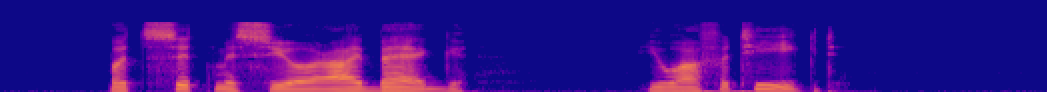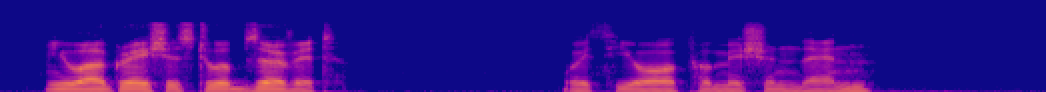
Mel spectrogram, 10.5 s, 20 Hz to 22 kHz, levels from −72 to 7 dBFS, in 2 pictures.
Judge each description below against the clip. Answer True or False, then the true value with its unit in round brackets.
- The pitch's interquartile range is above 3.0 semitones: True (4.2 semitones)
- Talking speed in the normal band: False (105 wpm)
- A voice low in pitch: True (105 Hz)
